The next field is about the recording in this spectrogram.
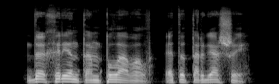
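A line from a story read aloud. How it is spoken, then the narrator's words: Angry. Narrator (Russian): Зло проговорил Андрей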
